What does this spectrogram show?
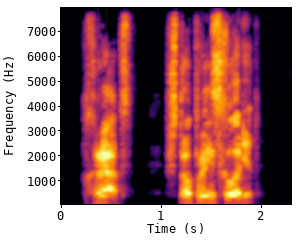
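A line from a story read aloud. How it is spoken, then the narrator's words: Barking. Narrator (Russian): рявкнул Ковальский, показываясь на пороге ванной комнаты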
